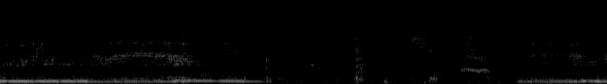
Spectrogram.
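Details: When a newly arrived cat meets the older resident cat, one gives a deep, steady, droning growl for nearly three seconds. It falls quiet briefly with a few soft clicks, then the growl resumes at the end.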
